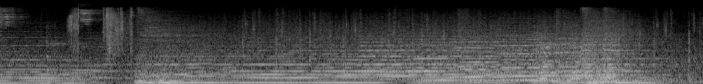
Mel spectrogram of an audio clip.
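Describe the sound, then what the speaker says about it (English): Steady rain in the online role-playing game Final Fantasy XIV Online, a continuous hiss of falling drops mixed with tonal game music, fairly loud and even throughout. "It's raining."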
